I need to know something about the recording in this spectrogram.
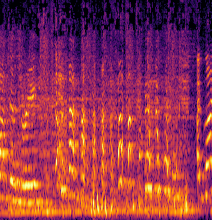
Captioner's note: laughing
